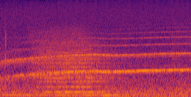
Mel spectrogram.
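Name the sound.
passing emergency vehicle siren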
